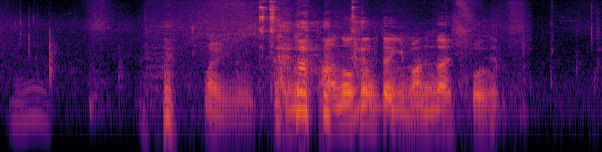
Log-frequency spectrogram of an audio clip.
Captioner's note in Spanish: Jajaja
